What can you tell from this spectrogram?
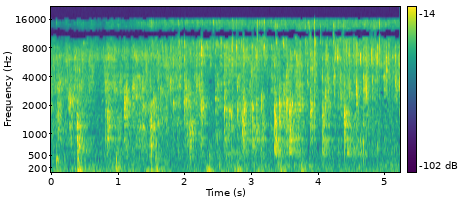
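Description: Fish steaks frying in a pan of hot oil: a steady sizzle with fine crackling.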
